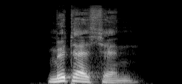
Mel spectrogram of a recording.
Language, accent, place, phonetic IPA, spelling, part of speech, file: German, Germany, Berlin, [ˈmʏtɐçən], Mütterchen, noun, De-Mütterchen.ogg
- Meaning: diminutive of Mutter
